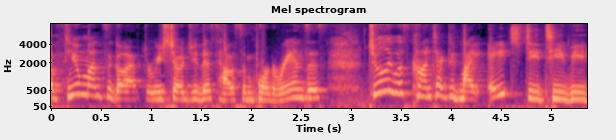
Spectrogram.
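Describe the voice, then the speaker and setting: Lively intonation and a moderate pace come through noticeable background noise. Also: woman. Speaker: TV news anchor and reporter. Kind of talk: TV news read.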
